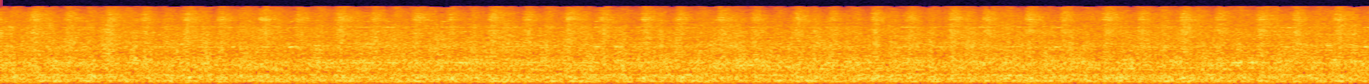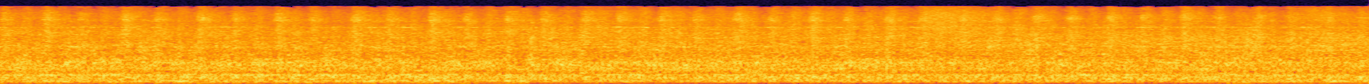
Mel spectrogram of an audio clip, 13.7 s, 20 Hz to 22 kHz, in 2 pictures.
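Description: Climax geared steam locomotive No 6 running along the track, heard close up from its front end: a loud, steady, dense clatter of running gear and wheels on rail.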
